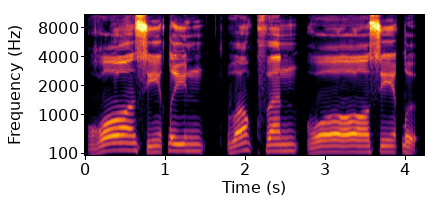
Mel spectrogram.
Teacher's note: غین الف زبر غا، سین زیر سی، غاسی، قاف دو زیر قن، غاسقین وقفا غاسق. غین کو بھی موٹا پڑھیں گے اور قاف کو بھی، کیونکہ یہ حروف مستعلیہ میں سے ہے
